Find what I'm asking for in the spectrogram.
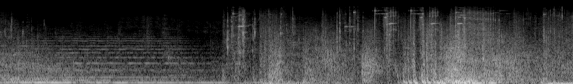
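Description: Gunfire breaks out in the Wild West shooter Call of Juarez Gunslinger. Sustained music gives way after about two seconds to a rapid, loud barrage of overlapping shots and booms that continues to the end.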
